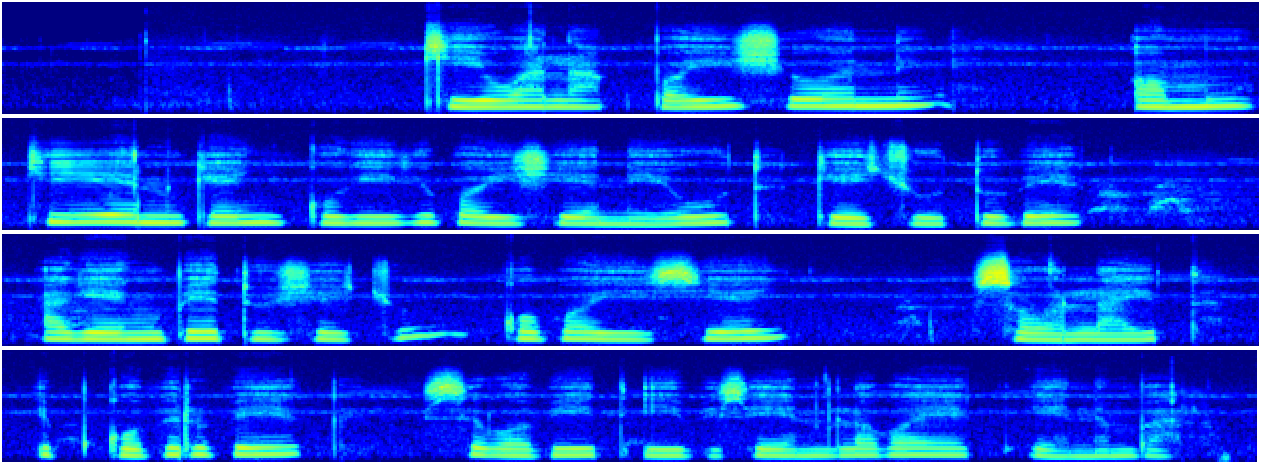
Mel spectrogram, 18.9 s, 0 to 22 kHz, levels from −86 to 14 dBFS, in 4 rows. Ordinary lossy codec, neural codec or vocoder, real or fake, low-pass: none; none; real; none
